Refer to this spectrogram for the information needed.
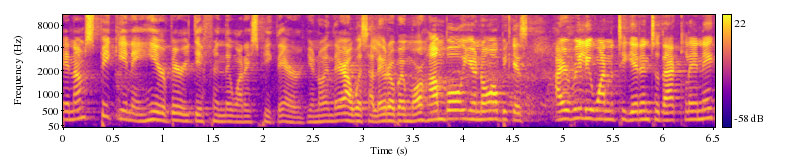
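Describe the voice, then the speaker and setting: A woman with a Mexican accent talks very fast in an animated tone, her pitch fairly high and her intonation lively. Noticeable background noise runs under her voice. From Mexico, Michoacán. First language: Spanish. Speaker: community health program leader. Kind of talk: panel discussion.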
